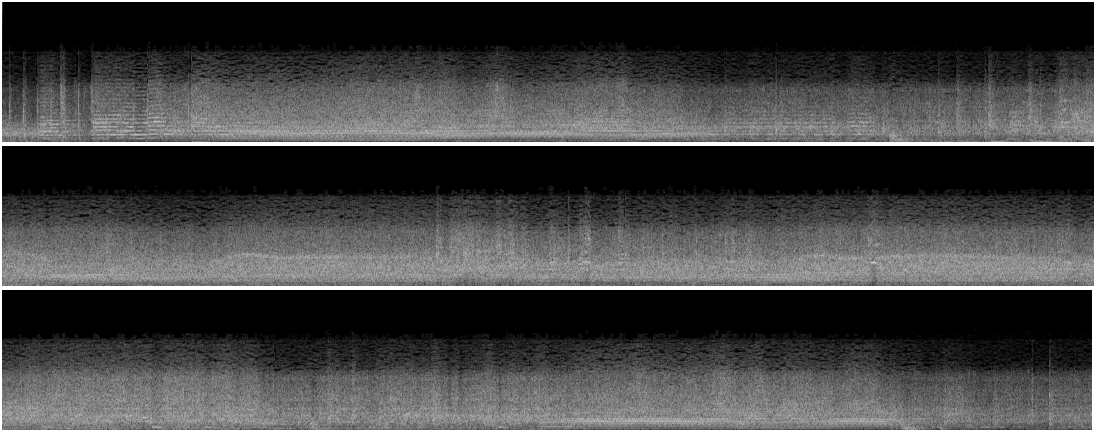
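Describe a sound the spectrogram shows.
A train horn blares in long, loud blasts.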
